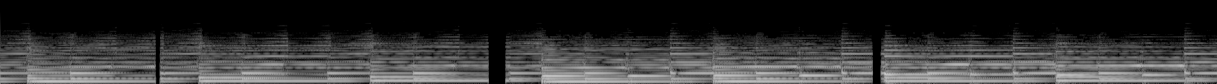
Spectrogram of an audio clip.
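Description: Digital broadcast dropouts cut the sound at 1.55 to 1.64 s, 4.88 to 5.11 s and 8.72 to 8.85 s. Each time the receiver loses frames and mutes, with an 8 ms fade, leaving flat waveform gaps and blank vertical spectrogram bands.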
